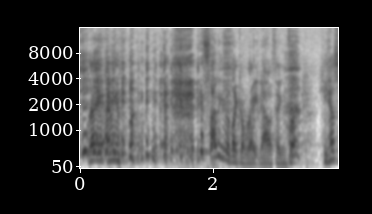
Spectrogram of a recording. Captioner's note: laughter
